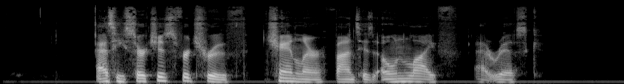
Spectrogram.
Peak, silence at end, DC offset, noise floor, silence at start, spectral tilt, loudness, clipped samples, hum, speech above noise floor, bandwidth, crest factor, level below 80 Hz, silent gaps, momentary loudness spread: 0 dBFS; 1 s; under 0.1%; -57 dBFS; 0.95 s; -4.5 dB/octave; -20 LUFS; under 0.1%; none; 37 dB; 16 kHz; 20 dB; -56 dBFS; none; 15 LU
